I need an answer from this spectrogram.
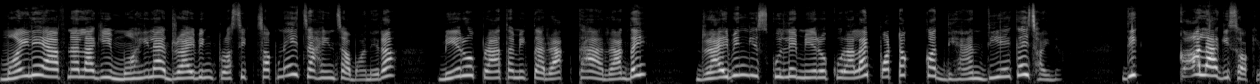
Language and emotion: Nepali, angry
